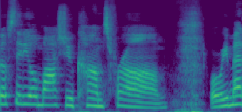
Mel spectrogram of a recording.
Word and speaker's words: Omashu: Omashu.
